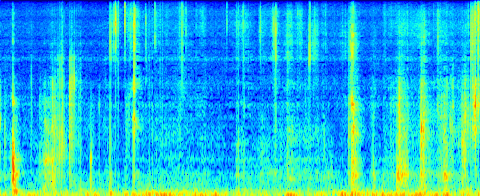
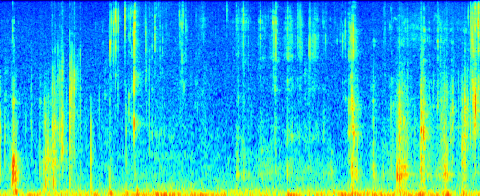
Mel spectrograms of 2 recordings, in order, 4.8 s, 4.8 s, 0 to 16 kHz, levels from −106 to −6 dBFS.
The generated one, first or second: first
